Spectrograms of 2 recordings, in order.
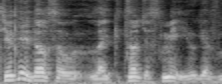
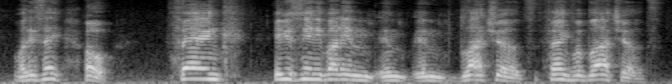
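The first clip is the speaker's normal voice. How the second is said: stage call-out; 6 semitones higher, slower than usual. Retold or imitated. Comic retelling own stage line, calling out.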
